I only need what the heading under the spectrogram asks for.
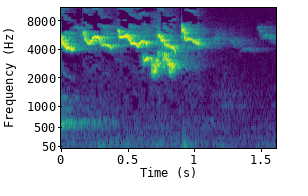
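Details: Japanese white-eye used as a decoy to lure a wild flock: a rapid, high-pitched, jumbled twittering warble lasting about one second, then near quiet.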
